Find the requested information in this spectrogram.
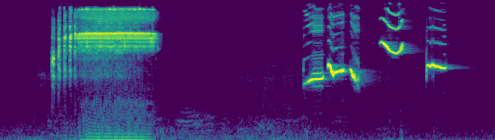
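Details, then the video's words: Orange-headed thrush master song for young learners: a sustained harsh rasping note, a short gap, then lively twisting whistled phrases and single down-slurred whistles. "MASTERAN SUARA ANIS KEMBANG KHUSUS UNTUK ANIS KEMBANG BARU BELAJAR BUNYI"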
